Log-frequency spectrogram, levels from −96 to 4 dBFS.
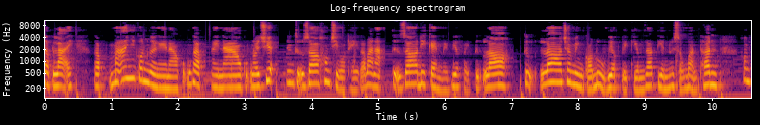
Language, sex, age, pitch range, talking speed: Vietnamese, female, 20-39, 215-280 Hz, 290 wpm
